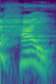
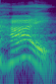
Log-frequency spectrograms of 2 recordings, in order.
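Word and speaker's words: high: silent कैसे जैसे है यहां पर हाई हाई में अगर आप ध्यान दें तो जी एच एक साथ है तो यहां पर इसे नहीं पढ़ेंगे तो क्या पढ़ते हैं हाई फॉट यहां पर भी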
